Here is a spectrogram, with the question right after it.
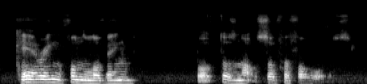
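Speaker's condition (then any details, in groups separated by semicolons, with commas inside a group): Motor neurone disease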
